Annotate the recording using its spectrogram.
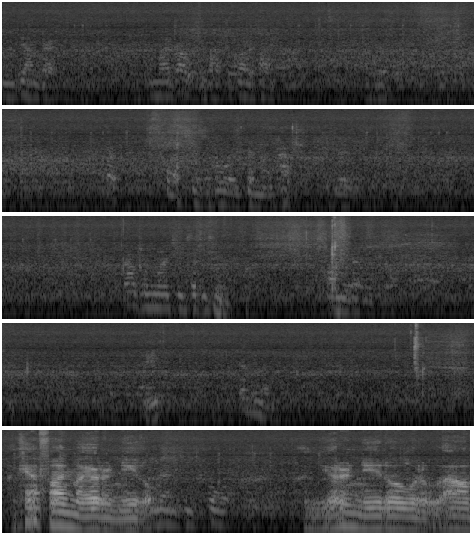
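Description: Thin cord rustles softly as hands tie knots.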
